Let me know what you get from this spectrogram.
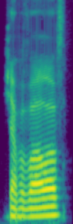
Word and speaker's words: Shapovalov: Even though he's still a great player, same thing with Shapovalov. I don't really know how to pronounce it correctly. – Shapovalov.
